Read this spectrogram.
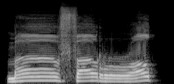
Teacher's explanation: Tebal ta tanpa qalqalah, selesai daripada itu terus sebut ta yang berbaris hadapan. Hujung lidah jangan ubah. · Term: idgham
